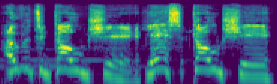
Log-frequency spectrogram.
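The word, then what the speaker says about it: Goldshire: to Gold cheer yes gold cheer not gold Shire if you say gold Shire you have been saying it wrong and now I can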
